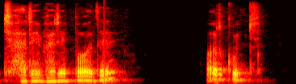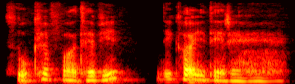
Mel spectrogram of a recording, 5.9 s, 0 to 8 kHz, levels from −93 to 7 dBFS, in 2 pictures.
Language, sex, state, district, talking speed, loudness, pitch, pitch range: Hindi, male, Uttar Pradesh, Hamirpur, 130 wpm, -25 LUFS, 155 Hz, 120-180 Hz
